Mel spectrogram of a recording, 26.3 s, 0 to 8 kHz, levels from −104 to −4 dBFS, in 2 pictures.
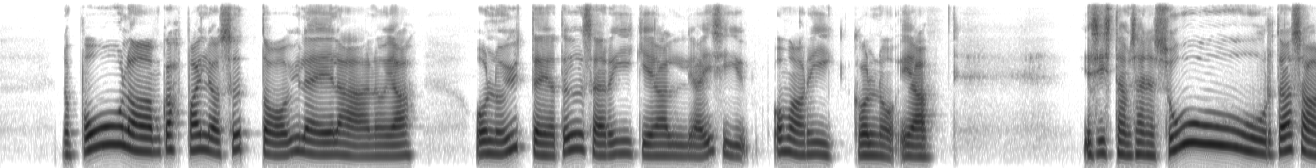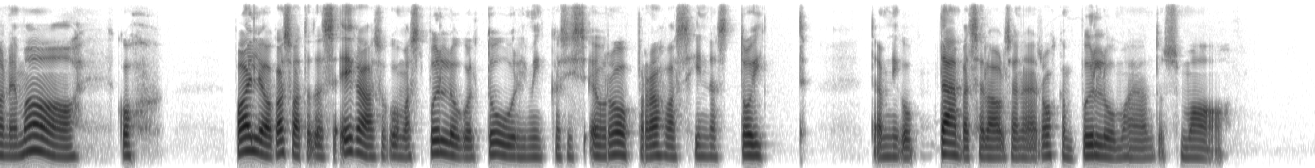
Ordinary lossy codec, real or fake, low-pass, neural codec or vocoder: none; real; 7.2 kHz; none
